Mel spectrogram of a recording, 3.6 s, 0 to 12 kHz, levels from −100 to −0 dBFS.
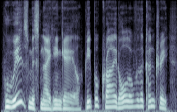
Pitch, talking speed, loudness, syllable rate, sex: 150 Hz, 170 wpm, -17 LUFS, 4.8 syllables/s, male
